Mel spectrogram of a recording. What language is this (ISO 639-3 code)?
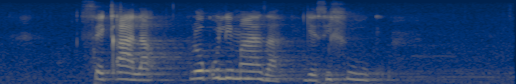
nbl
